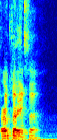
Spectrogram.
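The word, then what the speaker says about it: Epenesa: I think it's Epinesa.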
